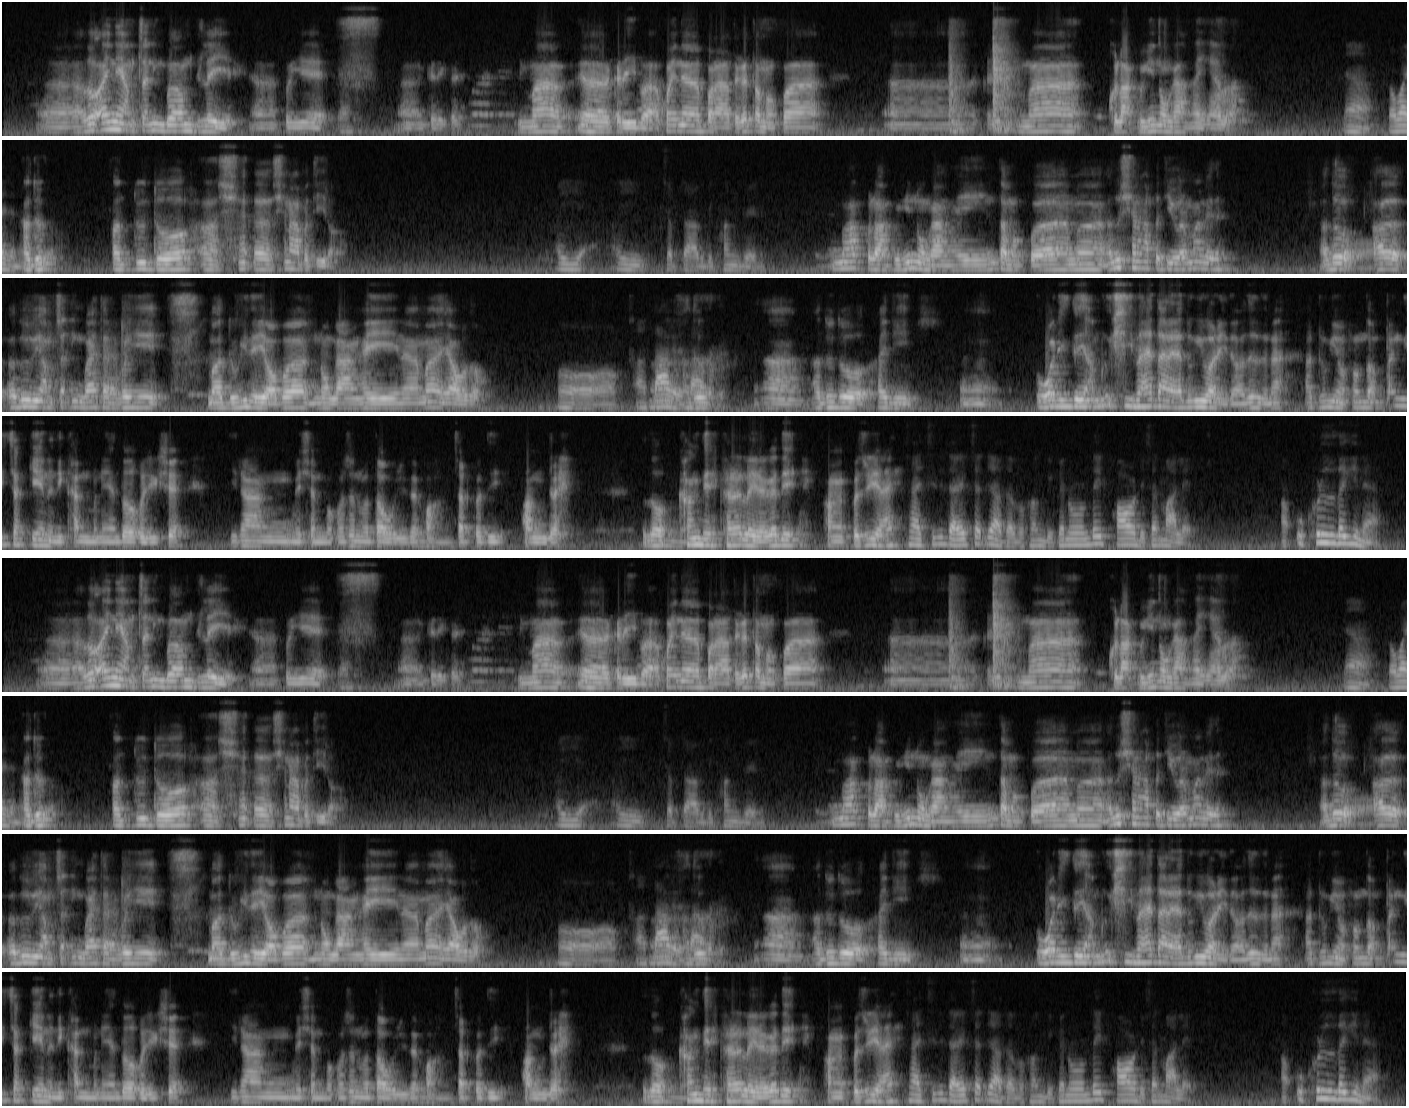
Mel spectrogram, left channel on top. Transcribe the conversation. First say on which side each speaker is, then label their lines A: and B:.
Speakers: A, on the left; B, on the left.
A: ꯑ ꯑꯗꯣ ꯑꯩꯅ ꯌꯥꯝ ꯆꯠꯅꯤꯡꯕ ꯑꯃꯗꯤ ꯂꯩꯌꯦ, ꯑꯩꯈꯣꯏꯒꯤ
B: ꯑꯦ
A: ꯑꯥ, ꯀꯔꯤ ꯀꯔꯤ ꯏꯃꯥ ꯀꯔꯤꯕ ꯑꯩꯈꯣꯏꯅ ꯄꯔꯥꯗꯒ ꯇꯝꯃꯛꯄ ꯑꯥ, ꯀꯔꯤ ꯏꯃꯥ ꯈꯨꯂꯥꯛꯄꯒꯤ ꯅꯣꯡꯒꯥꯡ ꯍꯩ ꯍꯥꯏꯕ꯭ꯔꯥ꯫
B: ꯑꯥ ꯀꯋꯥꯏꯗꯅꯣ ꯑꯗꯨꯗꯣ
A: ꯑꯗꯨ ꯑꯗꯨꯗꯣ ꯑꯥ ꯁꯦꯅꯥꯄꯇꯤꯔꯣ,
B: ꯑꯩ ꯑꯩ ꯆꯞ ꯆꯥꯕꯗꯤ ꯈꯪꯗ꯭ꯔꯦꯅꯦ꯫
A: ꯏꯃꯥ ꯈꯨꯂꯥꯛꯄꯤꯒꯤ ꯅꯣꯡꯒꯥꯡ ꯍꯩꯅ ꯇꯝꯃꯛꯄ ꯑꯃ ꯑꯗꯨ ꯁꯦꯅꯥꯄꯇꯤ ꯑꯣꯏꯔ ꯃꯥꯜꯂꯦꯗ꯫ ꯑꯗꯣ
B: ꯑꯣ
A: ꯑ ꯑꯗꯨ ꯌꯥꯝ ꯆꯠꯅꯤꯡꯕ ꯍꯥꯏꯇꯥꯔꯦ, ꯑꯩꯈꯣꯏꯒꯤ ꯃꯗꯨꯒꯤꯗ ꯌꯥꯎꯕ ꯅꯣꯡꯒꯥꯡ ꯍꯩ ꯍꯥꯏꯅ ꯑꯃ ꯌꯥꯎꯕꯗꯣ
B: ꯑꯣ ꯑꯣ ꯑꯣ ꯑꯥ
A: ꯑ
B: ꯇꯥꯈ꯭ꯔꯦ
A: ꯑꯗꯨ
B: ꯇꯥꯕꯗꯤ
A: ꯑ ꯑꯗꯨꯗꯣ ꯍꯥꯏꯗꯤ
B: ꯎꯝ
A: ꯑ ꯋꯥꯔꯤꯗꯣ ꯌꯥꯝ ꯅꯨꯡꯁꯤꯕ ꯍꯥꯏꯇꯥꯔꯦ, ꯑꯗꯨꯒꯤ ꯋꯥꯔꯤꯗꯣ ꯑꯗꯨꯗꯨꯅ ꯑꯗꯨꯒꯤ ꯃꯐꯝꯗꯣ ꯑꯝꯇꯪꯗꯤ ꯆꯠ ꯀꯦꯅꯗꯤ ꯈꯟꯕꯅꯦ ꯑꯗꯣ ꯍꯧꯖꯤꯛꯁꯦ ꯏꯔꯥꯡ ꯂꯩꯁꯟꯕ ꯈꯣꯠꯆꯟꯕ ꯇꯧꯔꯤꯁꯤꯗ
B: ꯎꯝ
A: ꯀꯣ ꯆꯠꯄꯗꯤ ꯐꯪꯗ꯭ꯔꯦ ꯑꯗꯣ,
B: ꯎꯝ
A: ꯈꯪꯗꯦ ꯈꯔ ꯂꯩꯔꯒꯗꯤ ꯐꯪꯉꯛꯄꯁꯨ ꯌꯥꯏ
B: ꯁꯤꯗꯤ ꯗꯥꯏꯔꯦꯛ ꯆꯠ ꯌꯥꯗꯕ꯭ꯔꯥ ꯈꯪꯗꯦ, ꯀꯩꯅꯣꯔꯣꯝꯗꯩ ꯐꯥꯎꯔꯗꯤ ꯆꯠ ꯃꯥꯜꯂꯦ ꯎꯈ꯭ꯔꯨꯜꯗꯒꯤꯅꯦ꯫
